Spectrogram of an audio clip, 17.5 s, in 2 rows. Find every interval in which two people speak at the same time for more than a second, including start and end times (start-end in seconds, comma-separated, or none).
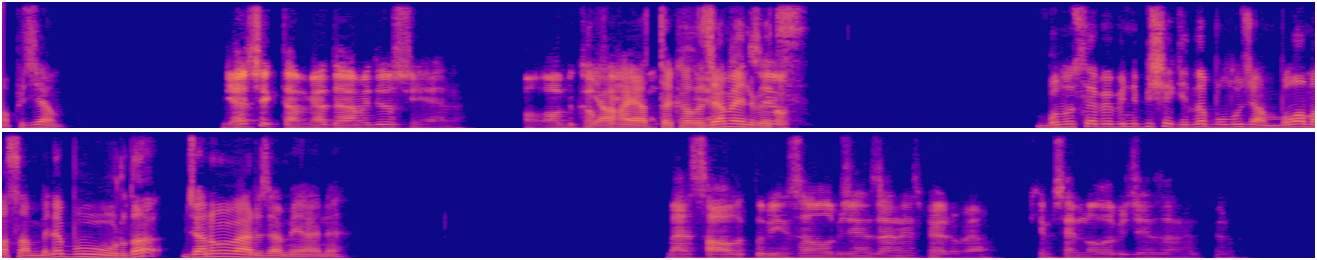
3.9-5.3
